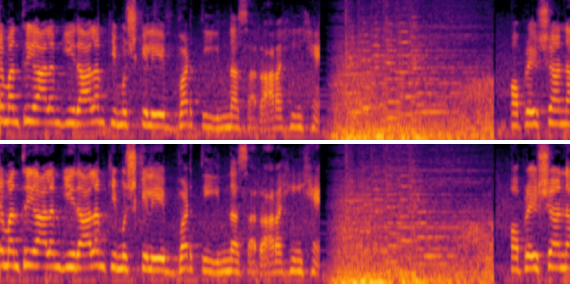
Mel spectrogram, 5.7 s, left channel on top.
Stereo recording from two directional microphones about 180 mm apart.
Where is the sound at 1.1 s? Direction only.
5° right (ahead or behind).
